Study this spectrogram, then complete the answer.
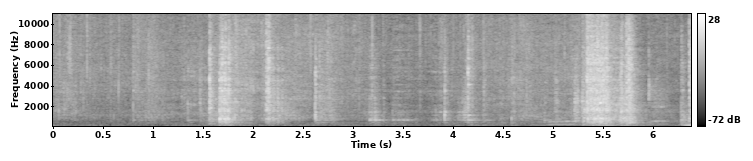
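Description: Ham fries in a pan with a soft sizzle, punctuated by several louder scraping bursts as it is moved and stirred nearby.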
